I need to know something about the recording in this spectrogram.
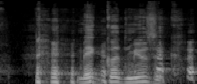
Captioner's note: laughing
